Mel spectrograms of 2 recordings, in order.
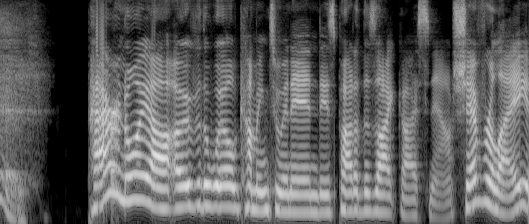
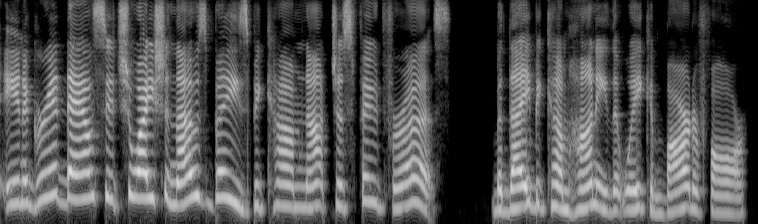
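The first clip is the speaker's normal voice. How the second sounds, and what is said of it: Put-on accent, badly done. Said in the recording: “That was bad. That was a lot there. That was the, they were hard words in that accent.”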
